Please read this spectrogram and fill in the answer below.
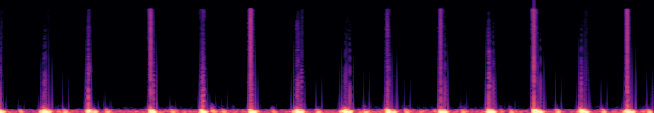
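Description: Low heart thumps with uneven spacing, early beats breaking the rhythm; premature ventricular contractions.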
